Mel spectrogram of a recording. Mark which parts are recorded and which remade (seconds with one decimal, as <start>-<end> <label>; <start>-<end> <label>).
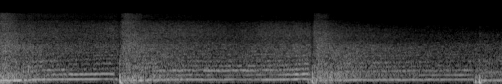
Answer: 0.0-1.4 recorded; 1.4-4.4 remade; 4.4-5.0 recorded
